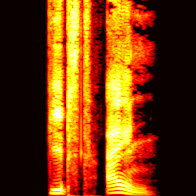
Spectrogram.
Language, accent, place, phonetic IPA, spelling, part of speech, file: German, Germany, Berlin, [ˌɡiːpst ˈaɪ̯n], gibst ein, verb, De-gibst ein.ogg
- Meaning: second-person singular present of eingeben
